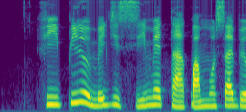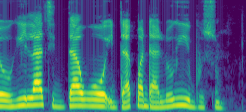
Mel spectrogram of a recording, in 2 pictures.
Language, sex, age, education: Yoruba, female, 15-29, tertiary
